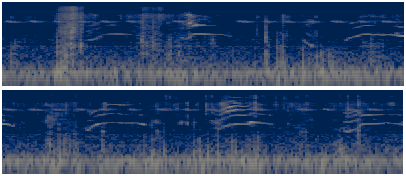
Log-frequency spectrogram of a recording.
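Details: Around newborn kittens whose mother cat is asking for help: a steady series of short, thin, high mews, about eight in six seconds, quiet against a low background rumble.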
